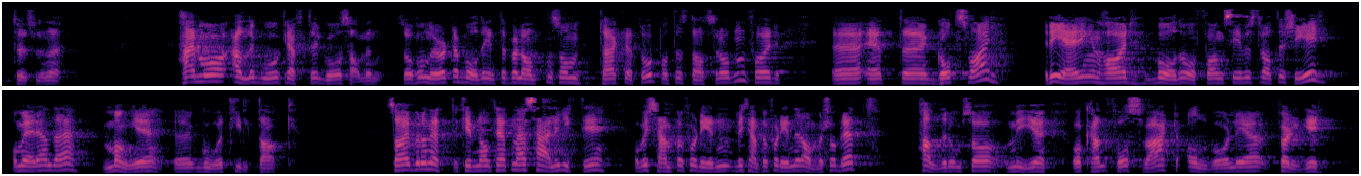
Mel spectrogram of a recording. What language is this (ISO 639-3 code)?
nob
